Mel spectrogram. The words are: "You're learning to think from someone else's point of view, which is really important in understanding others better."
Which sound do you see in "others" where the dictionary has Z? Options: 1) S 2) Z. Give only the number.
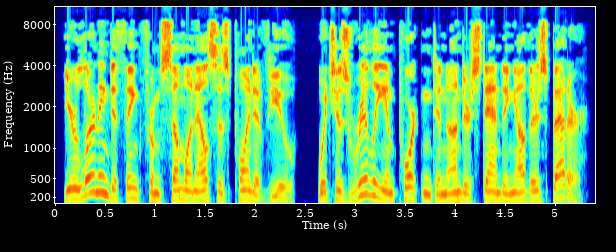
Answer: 2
